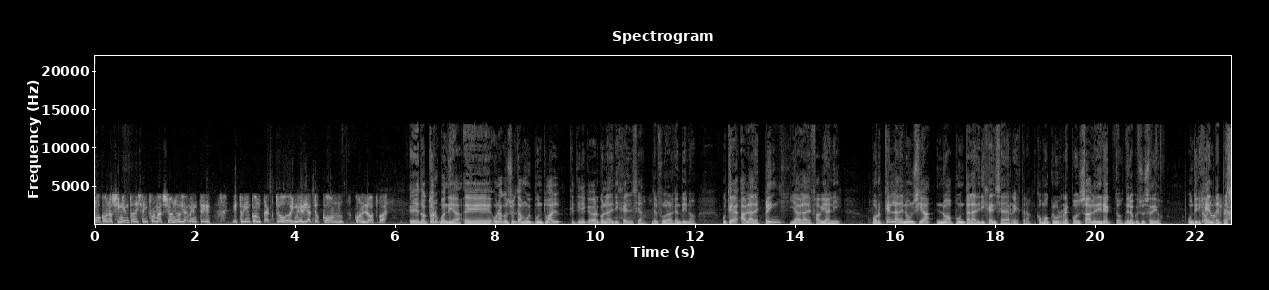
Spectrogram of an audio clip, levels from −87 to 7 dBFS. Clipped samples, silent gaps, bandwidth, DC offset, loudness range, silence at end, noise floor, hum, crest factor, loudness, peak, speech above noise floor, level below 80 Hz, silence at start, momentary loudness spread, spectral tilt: under 0.1%; none; 13.5 kHz; under 0.1%; 3 LU; 0 s; -55 dBFS; none; 18 dB; -25 LUFS; -8 dBFS; 30 dB; -54 dBFS; 0 s; 9 LU; -5 dB/octave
